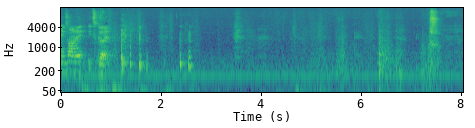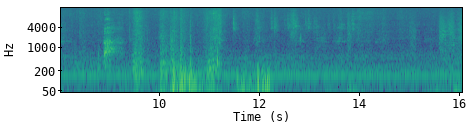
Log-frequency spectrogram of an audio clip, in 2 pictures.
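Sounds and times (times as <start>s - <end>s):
steady low hum: 0.0s - 16.0s
fabric rustling: 9.4s - 12.2s
soft bumps: 9.4s - 12.3s.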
